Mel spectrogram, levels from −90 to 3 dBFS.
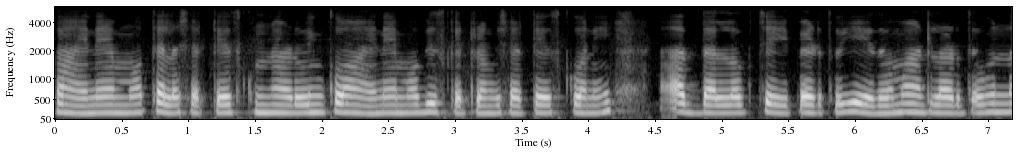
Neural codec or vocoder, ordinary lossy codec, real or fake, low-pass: none; none; real; 5.4 kHz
